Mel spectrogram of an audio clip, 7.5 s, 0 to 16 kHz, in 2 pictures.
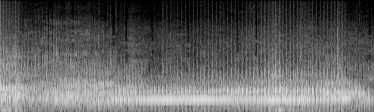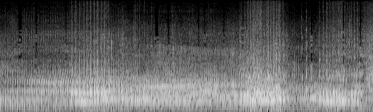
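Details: Steller sea lions at a haulout on 24 September 2018, live cam: a dense, sustained roaring drone from many animals, with one long tonal bellow giving way to overlapping harsh calls.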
